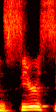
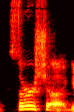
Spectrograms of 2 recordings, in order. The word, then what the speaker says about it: Saoirse: And so he's like going through and saying, oh, so then Circe, and then you can hear the guy in the back of the podcast going, Saoirse.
